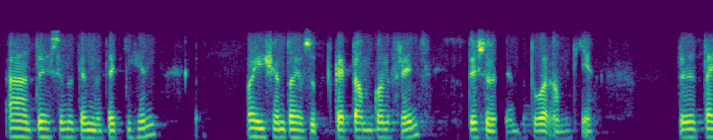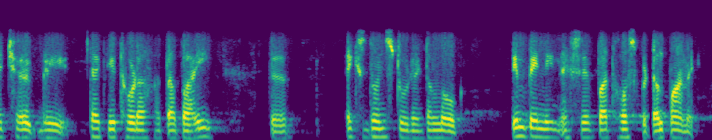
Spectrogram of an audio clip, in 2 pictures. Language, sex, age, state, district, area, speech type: Kashmiri, male, 18-30, Jammu and Kashmir, Budgam, rural, conversation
